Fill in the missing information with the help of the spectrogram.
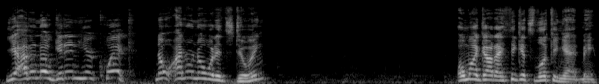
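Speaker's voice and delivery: hushed, high-pitched panic; scared of the creature on TV; being chased. Acted. Acted scared phone call skit.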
